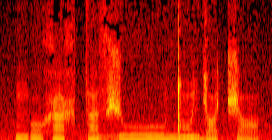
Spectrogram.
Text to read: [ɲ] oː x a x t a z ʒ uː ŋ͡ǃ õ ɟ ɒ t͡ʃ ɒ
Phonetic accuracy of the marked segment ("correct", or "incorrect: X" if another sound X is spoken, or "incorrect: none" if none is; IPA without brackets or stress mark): incorrect: ŋ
